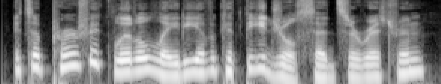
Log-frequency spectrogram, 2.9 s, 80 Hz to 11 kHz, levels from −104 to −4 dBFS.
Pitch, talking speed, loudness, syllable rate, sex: 165 Hz, 225 wpm, -17 LUFS, 6.3 syllables/s, male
